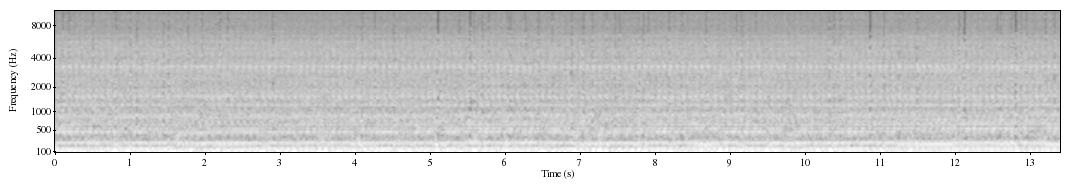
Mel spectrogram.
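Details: Armstrong Siddeley Star Sapphire special, hemispherical head, cold on choke just after first start in probably over 40 years: steady, even low idle with faint light ticking on top. All tappets a bit loose and need resetting.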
